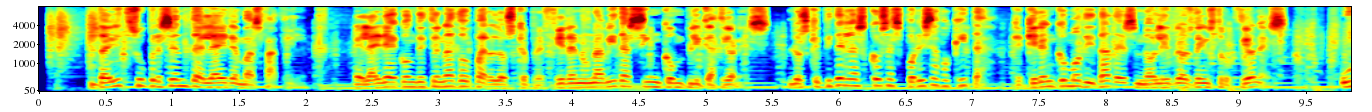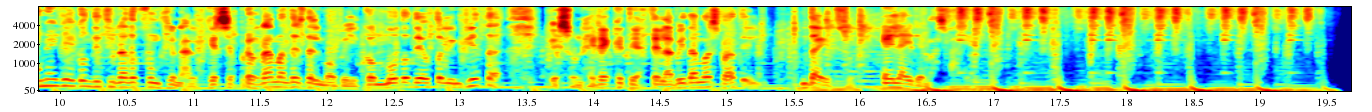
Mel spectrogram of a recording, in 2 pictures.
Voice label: spanish promos

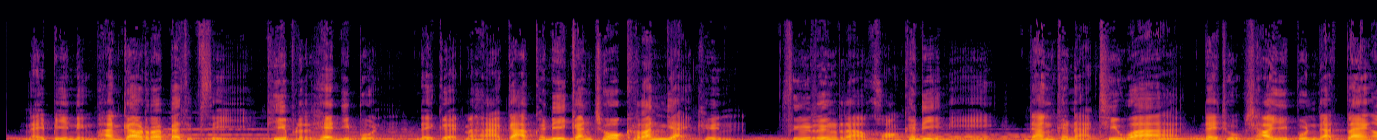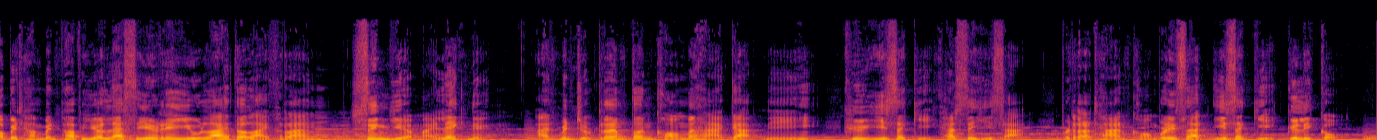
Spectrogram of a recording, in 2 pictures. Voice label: thai documentaries

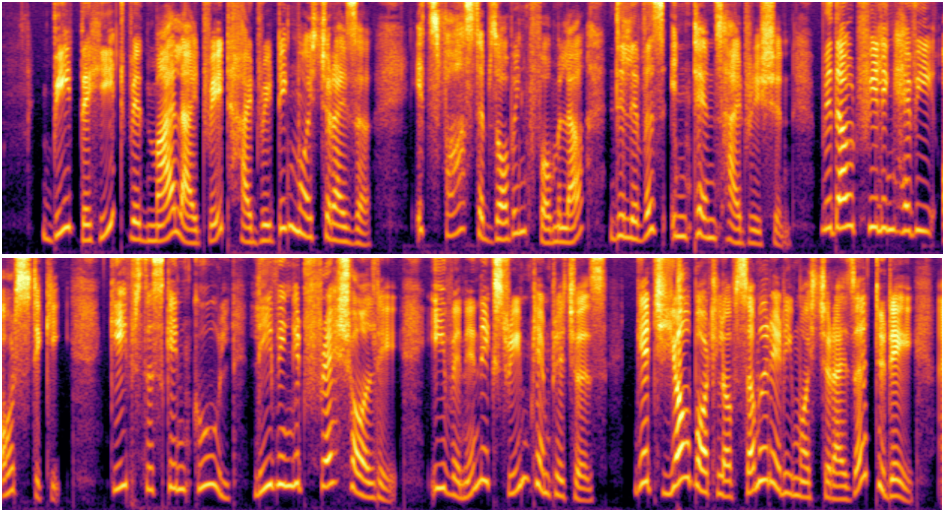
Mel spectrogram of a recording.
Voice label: English Indian promos

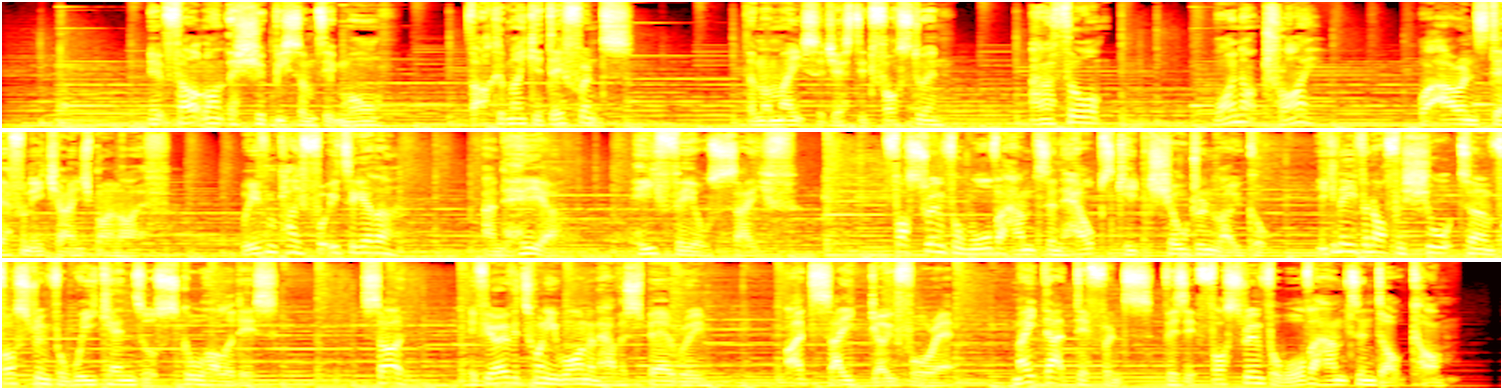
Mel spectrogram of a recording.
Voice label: english british

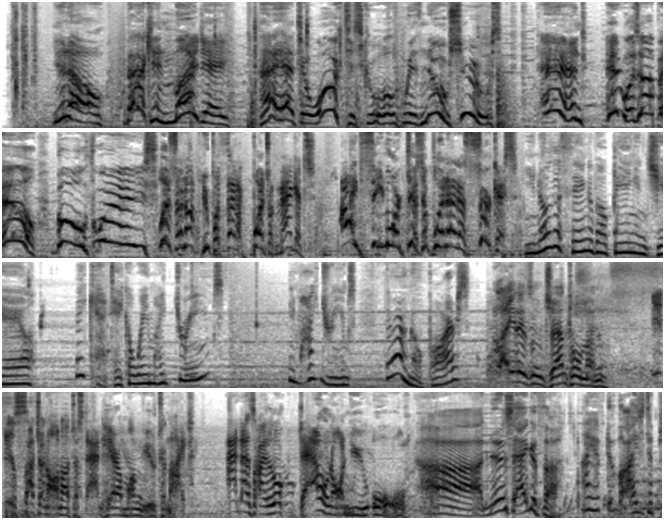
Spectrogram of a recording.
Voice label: english canadian animation

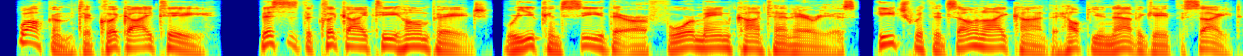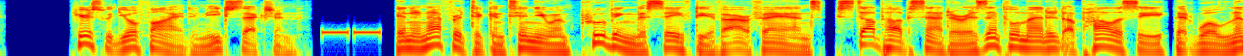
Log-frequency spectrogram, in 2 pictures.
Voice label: english american audio guides; North American English professional, working voice actor

